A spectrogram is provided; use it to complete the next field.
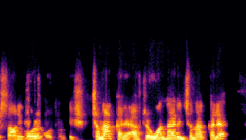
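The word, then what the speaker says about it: Çanakkale: The Chanakale. Chanakale. Chanakale. The CH is what I always get stuck on. You don't sound American anymore. You're sounding more and more Turkish. Chanakale.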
